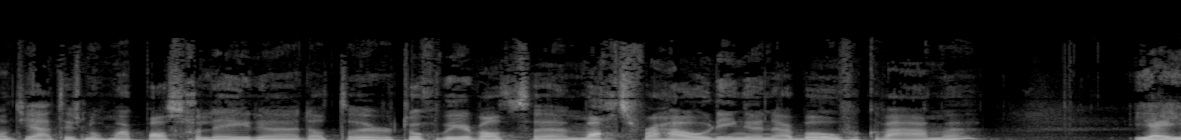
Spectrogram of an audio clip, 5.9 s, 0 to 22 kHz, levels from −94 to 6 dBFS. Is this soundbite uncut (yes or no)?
yes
